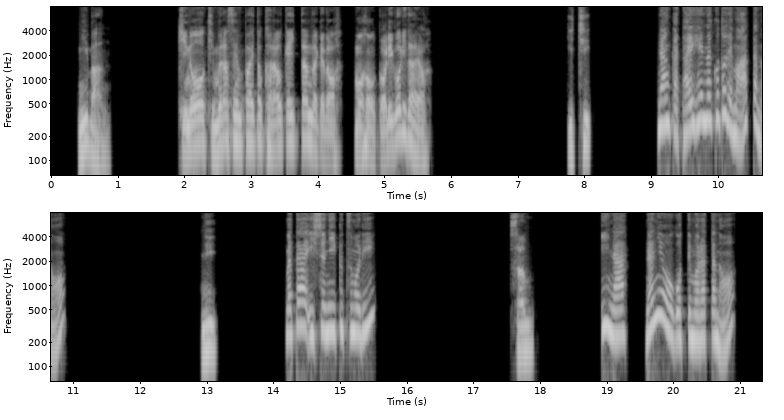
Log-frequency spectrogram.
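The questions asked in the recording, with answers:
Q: 昨日木村先輩とカラオケ行ったんだけど、もうゴリゴリだよ。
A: 1: なんか大変なことでもあったの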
